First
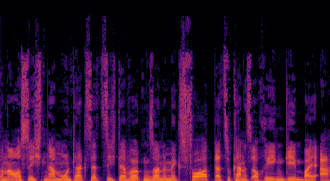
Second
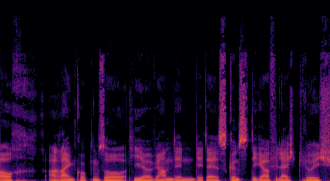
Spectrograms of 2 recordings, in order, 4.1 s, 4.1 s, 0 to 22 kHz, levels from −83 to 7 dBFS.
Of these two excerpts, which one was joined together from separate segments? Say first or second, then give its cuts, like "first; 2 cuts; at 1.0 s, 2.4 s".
second; 1 cut; at 2.5 s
